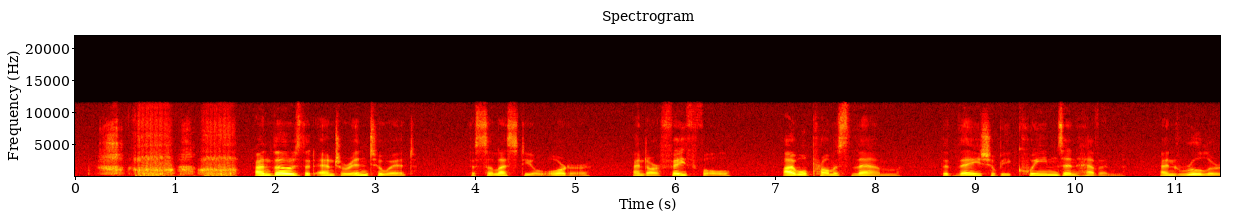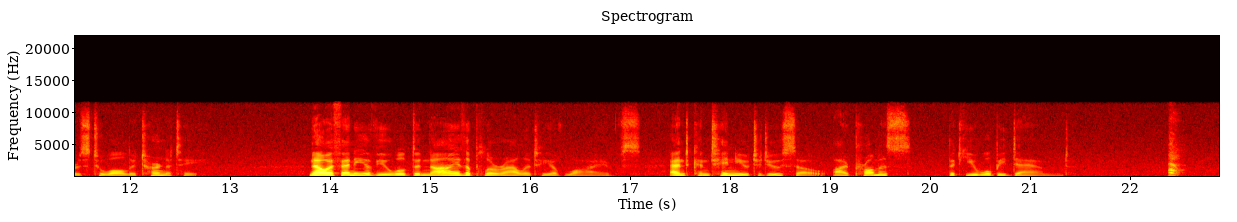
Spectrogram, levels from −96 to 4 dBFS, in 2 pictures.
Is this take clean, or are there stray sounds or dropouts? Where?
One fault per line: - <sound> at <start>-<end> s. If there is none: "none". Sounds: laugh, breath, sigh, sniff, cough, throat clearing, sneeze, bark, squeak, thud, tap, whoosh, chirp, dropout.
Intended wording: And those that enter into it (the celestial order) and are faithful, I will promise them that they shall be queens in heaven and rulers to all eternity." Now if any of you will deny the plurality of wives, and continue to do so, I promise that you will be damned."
- breath at 0.1-1.7 s
- cough at 22.4-22.6 s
